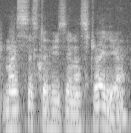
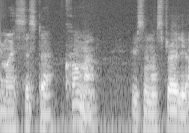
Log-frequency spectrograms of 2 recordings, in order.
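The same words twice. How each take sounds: First: "My sister who's in Australia" as one unbroken phrase; no pause. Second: "My sister", spoken "comma", then "who's in Australia" set apart; pause at comma. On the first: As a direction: run "sister" straight into "who's", no break. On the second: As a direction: break after "sister", say the comma aloud, then resume. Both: Shown as a demonstration. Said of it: "the pause indicated by the comma".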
